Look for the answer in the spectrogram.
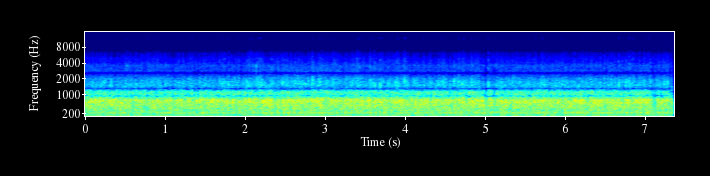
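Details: Engine running after repairs that replaced badly corroded coil packs, on a gentle drive testing for misfire: a quiet, even hum with a steady pitch and no stumbles or skipped beats, firing cleanly with no misfire.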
